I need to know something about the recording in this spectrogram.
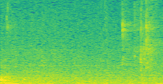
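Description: Quiet room tone with a faint steady low hum and a few faint soft clicks near the end.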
